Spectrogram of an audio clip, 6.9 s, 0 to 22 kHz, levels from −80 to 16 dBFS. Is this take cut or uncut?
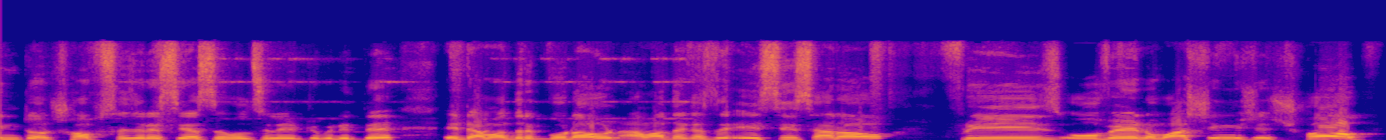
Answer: uncut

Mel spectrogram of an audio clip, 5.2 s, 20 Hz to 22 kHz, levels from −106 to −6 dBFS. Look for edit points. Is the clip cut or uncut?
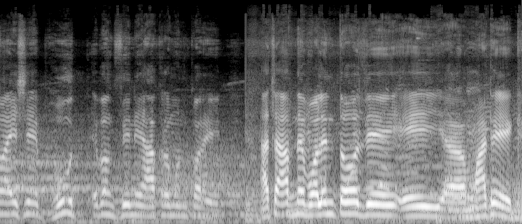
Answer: cut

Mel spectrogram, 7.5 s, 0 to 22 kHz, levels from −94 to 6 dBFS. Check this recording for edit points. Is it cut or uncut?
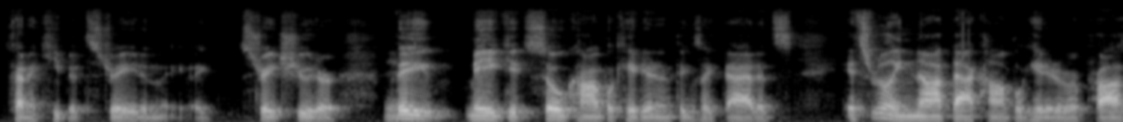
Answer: uncut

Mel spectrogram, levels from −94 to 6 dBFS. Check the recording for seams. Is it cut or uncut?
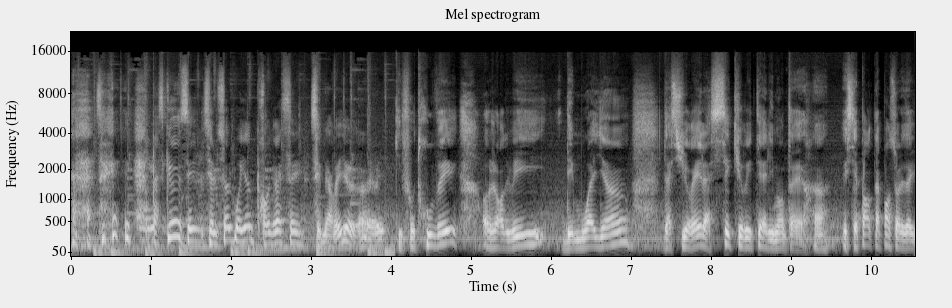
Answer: cut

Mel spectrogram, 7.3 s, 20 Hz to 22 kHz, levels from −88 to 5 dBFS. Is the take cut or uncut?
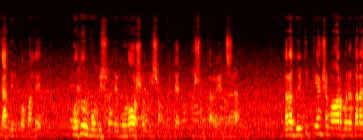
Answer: cut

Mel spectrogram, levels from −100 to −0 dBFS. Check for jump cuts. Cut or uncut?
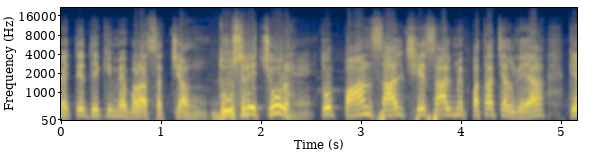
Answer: cut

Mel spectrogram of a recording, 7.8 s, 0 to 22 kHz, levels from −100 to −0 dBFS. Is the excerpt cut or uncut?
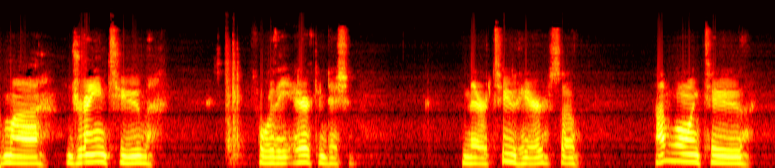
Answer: uncut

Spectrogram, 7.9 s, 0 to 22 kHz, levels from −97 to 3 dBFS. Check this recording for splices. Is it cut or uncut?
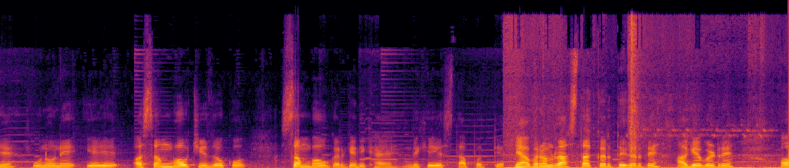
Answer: cut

